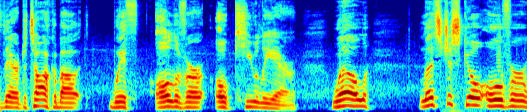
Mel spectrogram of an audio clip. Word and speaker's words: Okuliar: Okuliar, and that's how the thing apparently is pronounced. I'll play it for you right here. Oliver Okuliar. Okuliar.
